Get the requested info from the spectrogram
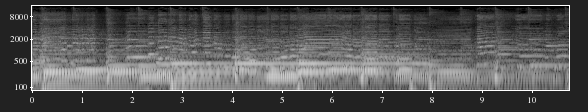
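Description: A live band plays a slow instrumental passage of a song: held melody notes over bass, with a slow beat about every second and a quarter.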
